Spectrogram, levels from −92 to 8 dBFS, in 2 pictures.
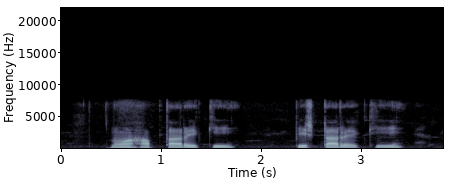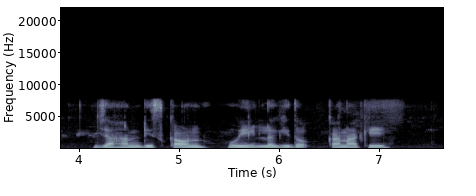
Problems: none marked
